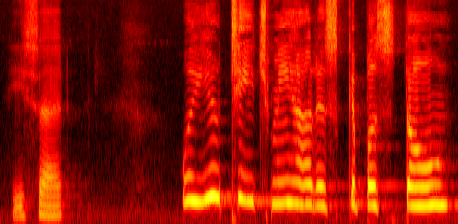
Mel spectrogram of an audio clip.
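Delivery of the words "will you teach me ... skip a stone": put-on small boy. Little brother asks.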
